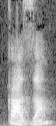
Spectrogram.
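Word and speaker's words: casa: вивчити і запам'ятати далі коли буква буква ч читає це як к коли вона стоїть після неї йде голосна а о у наприклад ка Каза будинок коза річ куоре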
